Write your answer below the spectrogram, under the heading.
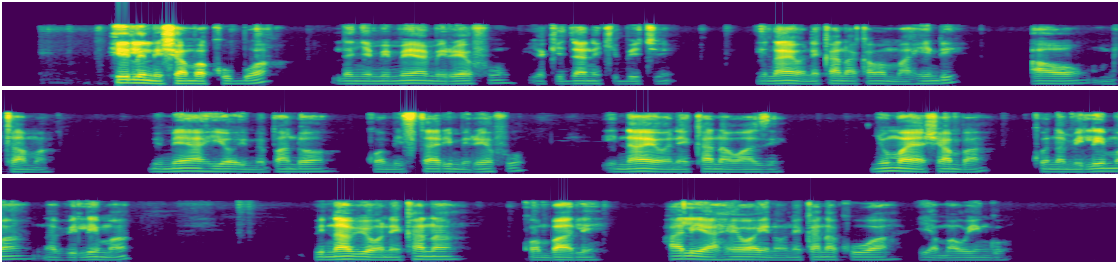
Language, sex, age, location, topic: Swahili, male, 25-35, Nairobi, agriculture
